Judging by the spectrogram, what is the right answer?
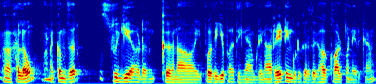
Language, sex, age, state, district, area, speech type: Tamil, male, 30-45, Tamil Nadu, Pudukkottai, rural, spontaneous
